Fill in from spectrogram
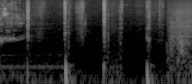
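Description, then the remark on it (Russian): Someone sips water from a glass, with four soft, wet gulping swallows at a steady pace, quiet, and no talking. “будьте любезны, выпейте воды.”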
